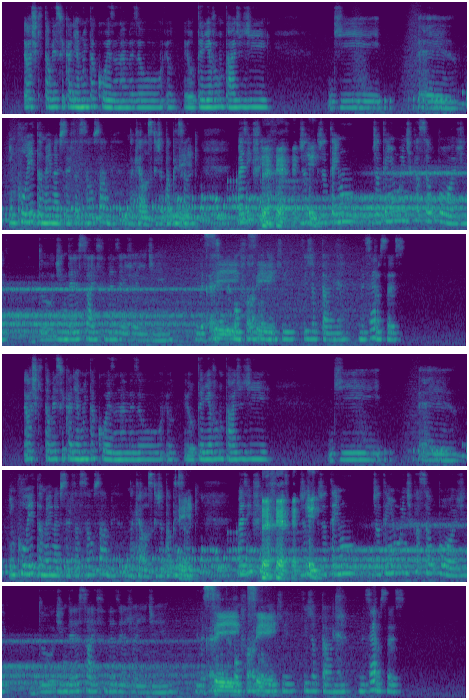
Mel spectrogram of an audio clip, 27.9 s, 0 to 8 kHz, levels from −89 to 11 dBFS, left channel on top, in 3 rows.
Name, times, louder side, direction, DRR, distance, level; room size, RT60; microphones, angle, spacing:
voice 1, 0.4-5.3 6.5-7.5 8.3-13.7 14.0-14.7 15.2-16.4 16.7-18.7 19.1-22.1 22.5-26.6, left 2 dB, 75° left, 1.9 m, -35 dB
sound 1, 7.0-7.8 8.1-26.1, left 4 dB, 35° left, 0.4 m, -39 dB
voice 2, 14.5-15.7 22.8-23.4 23.7-24.1 26.0-26.1, right 5 dB, 85° right, 0.6 m, -28 dB
5.4 x 2.0 x 3.8 m
head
